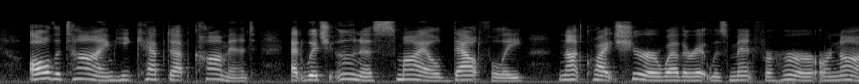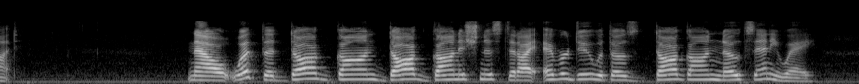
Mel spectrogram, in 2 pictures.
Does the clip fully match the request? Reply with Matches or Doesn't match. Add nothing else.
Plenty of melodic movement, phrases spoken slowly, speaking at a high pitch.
Doesn't match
